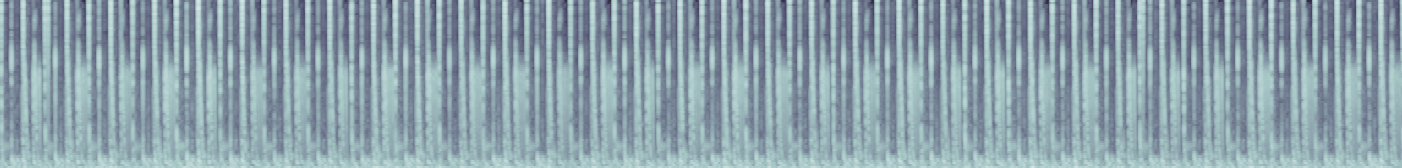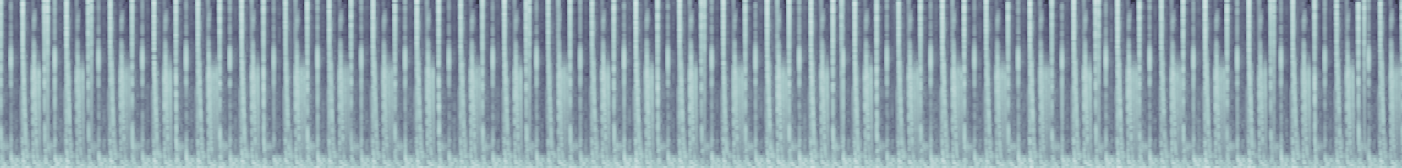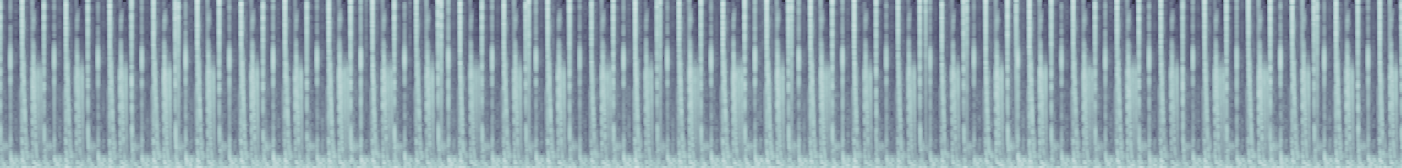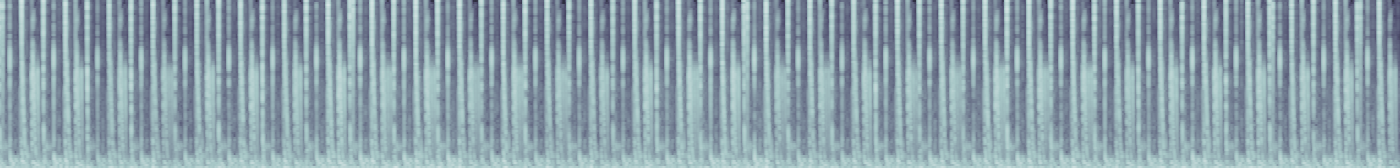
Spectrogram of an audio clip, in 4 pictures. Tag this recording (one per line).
techno
loop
